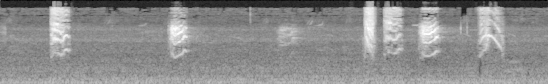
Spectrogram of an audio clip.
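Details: Female double-collared seedeater giving calls that excite males to sing: isolated high, piercing chirps with falling tails, widely spaced at first, then a tighter cluster of four near the end.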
